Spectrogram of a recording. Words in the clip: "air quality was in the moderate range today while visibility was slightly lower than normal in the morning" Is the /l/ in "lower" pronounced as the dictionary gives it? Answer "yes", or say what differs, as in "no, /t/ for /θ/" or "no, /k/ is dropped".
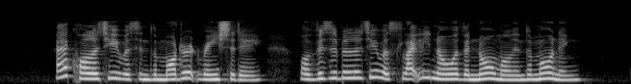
no, /n/ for /l/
